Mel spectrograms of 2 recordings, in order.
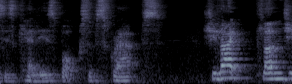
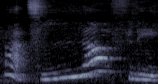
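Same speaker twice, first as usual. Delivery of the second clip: pleased teacher; 7 semitones higher, slower than usual. A narrator's reading. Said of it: "said Missus Kelly".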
